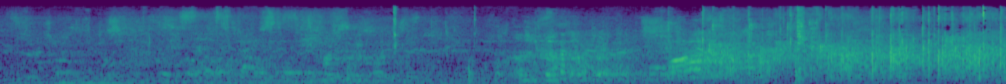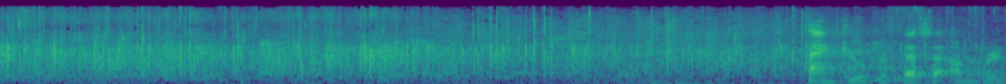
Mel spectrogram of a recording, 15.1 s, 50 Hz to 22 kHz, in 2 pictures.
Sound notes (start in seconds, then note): 4.8 people clapping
